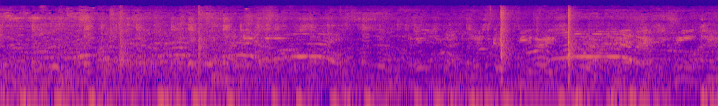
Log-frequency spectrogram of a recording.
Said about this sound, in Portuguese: São várias barracas vendendo diversos produtos frutas, verduras, legumes, carnes, pastel, itens de cozinha, galinhas, produtos de limpeza.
